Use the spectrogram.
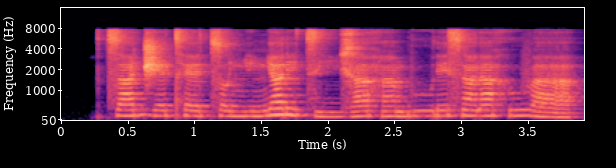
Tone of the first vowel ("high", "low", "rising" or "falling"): rising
